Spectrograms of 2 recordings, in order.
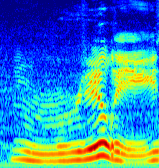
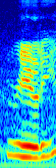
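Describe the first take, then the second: First: The voice sounds low and cow-like. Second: The voice sounds higher and more girly. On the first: The speaker calls it wrong. "she sounds like a cow" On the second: The speaker calls it right. "make her voice more girly"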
